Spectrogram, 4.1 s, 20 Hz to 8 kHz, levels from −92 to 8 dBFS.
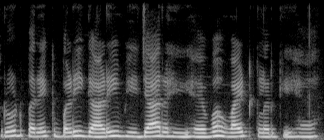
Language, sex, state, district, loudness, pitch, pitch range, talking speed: Hindi, female, Jharkhand, Garhwa, -14 LUFS, 235 Hz, 225-255 Hz, 205 wpm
